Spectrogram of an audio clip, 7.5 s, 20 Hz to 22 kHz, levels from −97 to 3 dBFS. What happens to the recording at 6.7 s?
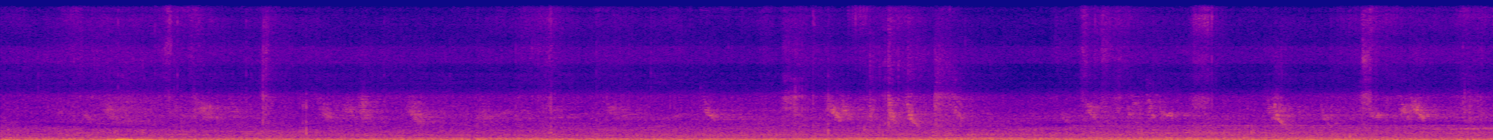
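At 6.7 s the audio carries on intact, with no dropout, click or other fault.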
